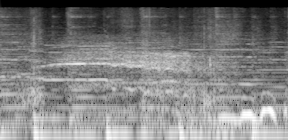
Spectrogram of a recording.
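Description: A horse's whinny sound effect over light background music. The neigh falls in pitch over about a second.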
